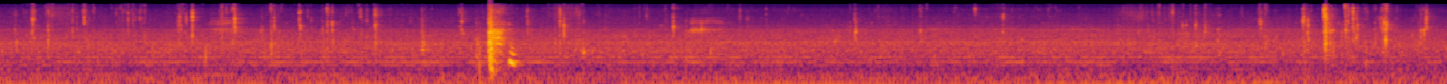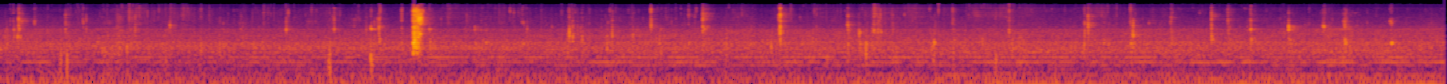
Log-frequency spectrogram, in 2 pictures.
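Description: People chewing and biting boiled chicken, with many small scattered clicks and smacks and a few louder sharp sounds, the loudest about five seconds in, over a steady low hum.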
